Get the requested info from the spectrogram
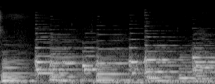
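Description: Upright piano played four hands, a steady run of struck chords and notes.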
